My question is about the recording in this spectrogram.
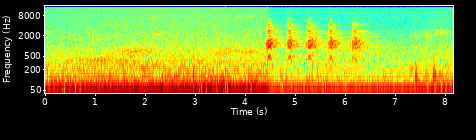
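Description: A common raven calling five times in quick succession about halfway through, roughly two short calls a second, over a steady low rumble.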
